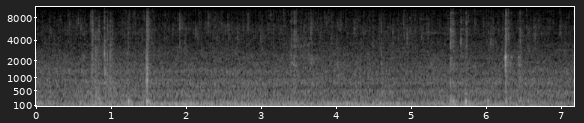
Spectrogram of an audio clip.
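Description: A few light clicks and taps of metal parts being handled as the electric planer's pulley cover plate is fitted onto its body, over a low steady rumble.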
